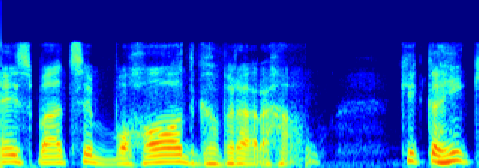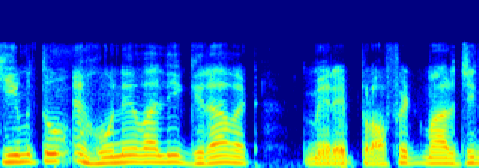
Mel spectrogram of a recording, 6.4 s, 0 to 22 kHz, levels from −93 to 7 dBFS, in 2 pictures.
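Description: At 1.93 to 2.04 s, 3.55 to 3.73 s and 5.43 to 5.55 s, VoIP packet loss concealed by the Speex speech codec stretches the last sound into a fading buzzy tone or coloured noise, then leaves it weak. The gaps fit roughly 100, 120 and 20 ms of lost audio.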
